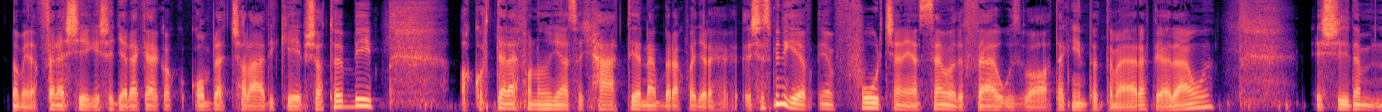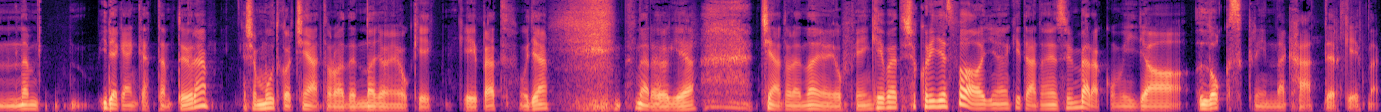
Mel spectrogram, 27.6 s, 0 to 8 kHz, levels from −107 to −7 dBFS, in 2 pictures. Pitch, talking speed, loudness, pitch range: 95 Hz, 150 wpm, -24 LUFS, 85-115 Hz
